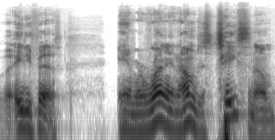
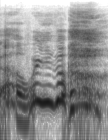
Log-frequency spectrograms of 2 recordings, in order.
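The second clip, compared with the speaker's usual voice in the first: high calling voice; mock mom, high and sing-song. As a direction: call after the kid like a worried mom. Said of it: "But the mom's like".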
